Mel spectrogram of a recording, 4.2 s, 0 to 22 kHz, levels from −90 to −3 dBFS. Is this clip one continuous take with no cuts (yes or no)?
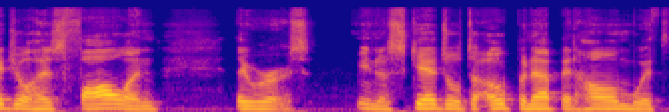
yes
